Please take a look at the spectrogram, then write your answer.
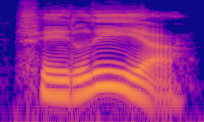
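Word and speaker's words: φιλία: A Greek word that has the lowercase phi is philia, which means friendship and is number 5373. The accent is over the second iota, philia.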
